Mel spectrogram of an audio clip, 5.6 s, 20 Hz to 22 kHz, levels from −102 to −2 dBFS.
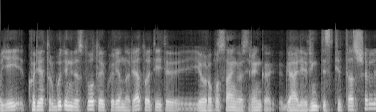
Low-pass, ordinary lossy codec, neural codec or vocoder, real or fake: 7.2 kHz; AAC, 32 kbps; codec, 16 kHz, about 1 kbps, DyCAST, with the encoder's durations; fake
